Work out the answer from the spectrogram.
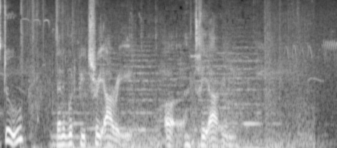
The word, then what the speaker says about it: Triarii: Yeah, like in any Latin I have learned, it's not triarii, because that's how you pronounce it in English.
